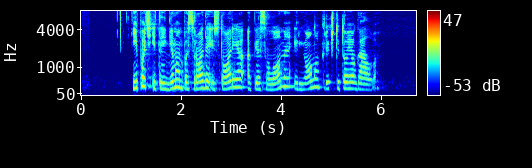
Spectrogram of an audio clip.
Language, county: Lithuanian, Vilnius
